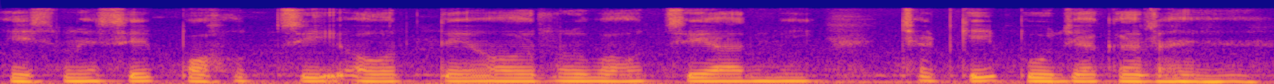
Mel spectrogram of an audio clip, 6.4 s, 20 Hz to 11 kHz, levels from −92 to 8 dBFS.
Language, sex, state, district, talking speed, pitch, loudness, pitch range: Hindi, male, Uttar Pradesh, Lucknow, 140 wpm, 140 Hz, -16 LUFS, 130-145 Hz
